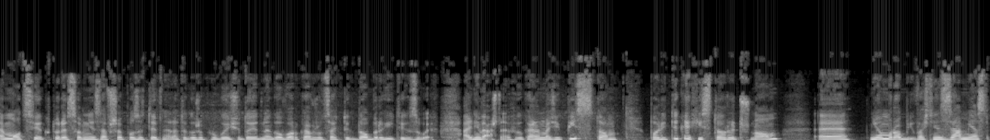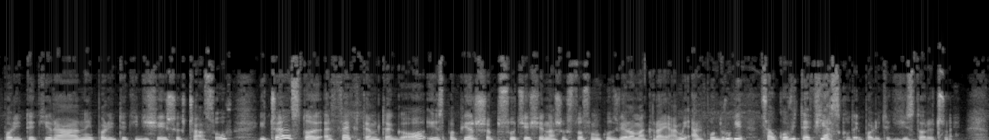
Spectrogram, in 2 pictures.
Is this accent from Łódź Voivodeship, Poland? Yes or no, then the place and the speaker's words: yes; Łódź, Łódź Voivodeship, Poland; Ja jestem akurat z miasta Łodzi, jestem łodzianką i to było miasto przed wojną wielu kultur.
